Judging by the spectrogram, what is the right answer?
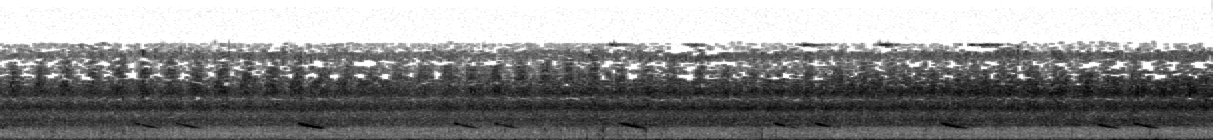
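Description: Japanese pedestrian crossing's audible signal chirping in the bird-like 'piyo … pi-piyo' pattern: one short falling electronic chirp alternating with a quick pair, about once a second, while the walk light is on. Underneath are a steady street rumble and a high hiss.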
